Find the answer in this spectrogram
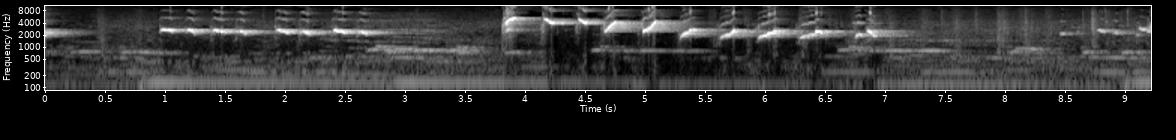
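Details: Greater green leafbird delivering fighting (tarung) song: a series of clipped whistles, then a higher descending chain of slurred notes about three per second, with a low background hum.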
